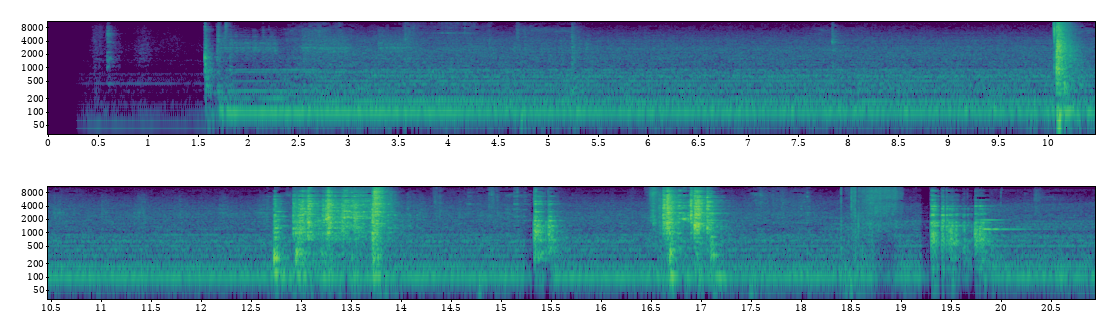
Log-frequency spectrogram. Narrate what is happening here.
I started the microwave, then in the meantime opened a drawer and prepared dishes.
